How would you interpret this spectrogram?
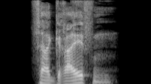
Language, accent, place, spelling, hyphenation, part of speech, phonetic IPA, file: German, Germany, Berlin, vergreifen, ver‧grei‧fen, verb, [fɛɐ̯ˈɡʁaɪ̯fn̩], De-vergreifen.ogg
- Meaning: 1. to misappropriate 2. to (sexually) assault, abuse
